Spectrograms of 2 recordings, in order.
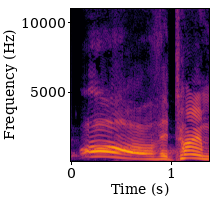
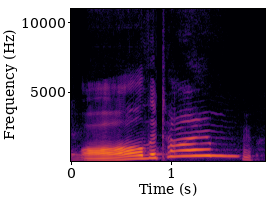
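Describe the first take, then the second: First: "all" hugely stretched in "all the time"; emphatic assurance. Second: Very slow, softer, rising disbelief on "All the time"; incredulous question. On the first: Advisor recommending a perfect king, emphatic "all the time". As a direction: draw out "all" as a sure claim. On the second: Little king echoing his advisor's claim, incredulous. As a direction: stretch "All the time" upward, doubting. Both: Acted.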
